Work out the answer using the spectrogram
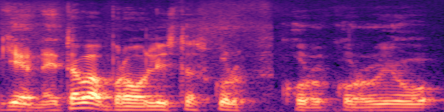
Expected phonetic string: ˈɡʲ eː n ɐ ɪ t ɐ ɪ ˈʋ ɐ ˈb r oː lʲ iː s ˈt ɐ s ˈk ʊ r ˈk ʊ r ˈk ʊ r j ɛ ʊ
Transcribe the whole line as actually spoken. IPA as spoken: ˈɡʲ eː n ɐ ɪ t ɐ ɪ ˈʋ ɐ ˈb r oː lʲ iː s ˈt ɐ s ˈk ʊ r ˈk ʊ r ˈk ʊ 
